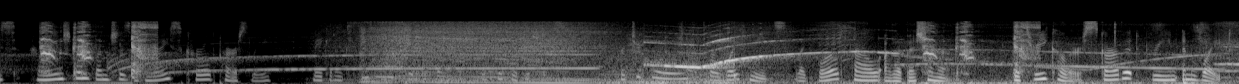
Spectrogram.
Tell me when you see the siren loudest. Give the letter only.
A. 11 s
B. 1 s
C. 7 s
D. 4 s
C.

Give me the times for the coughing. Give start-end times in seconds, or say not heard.
0.3-1.6, 9.2-10.4.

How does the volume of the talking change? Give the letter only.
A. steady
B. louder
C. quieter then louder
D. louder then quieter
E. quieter
C.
